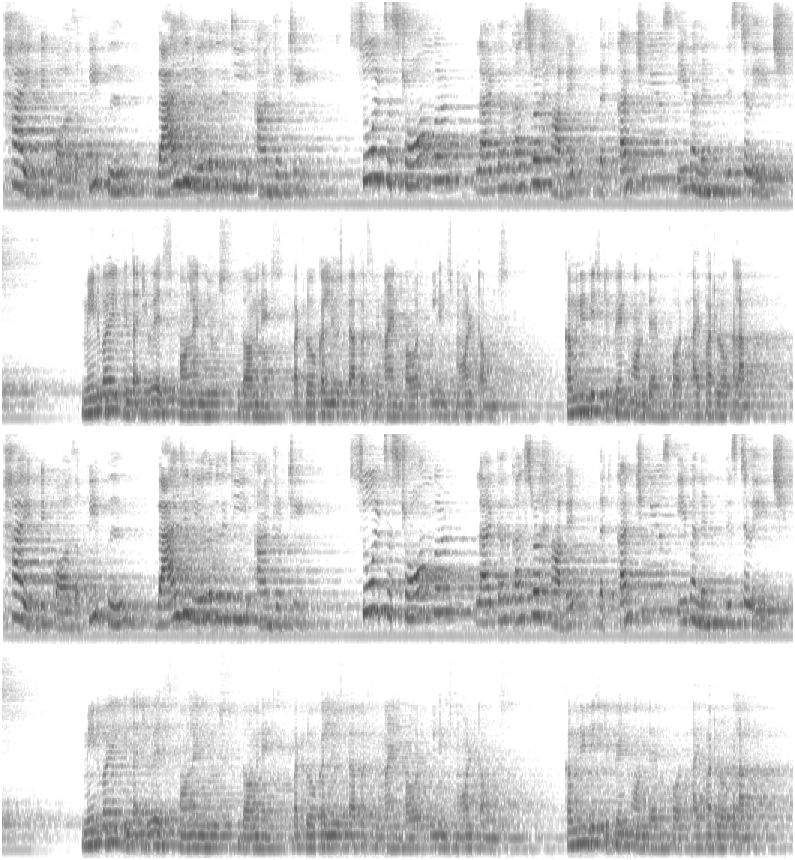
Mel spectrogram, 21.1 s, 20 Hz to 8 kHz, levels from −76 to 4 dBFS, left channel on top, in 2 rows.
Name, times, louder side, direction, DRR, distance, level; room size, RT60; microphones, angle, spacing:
voice 1, 0.0-1.7 2.0-4.0 4.6-10.5, right 1 dB, 10° right, 5 dB, 1.1 m, -30 dB
voice 2, 11.6-17.3 18.0-20.5, left 2 dB, 45° left, 6 dB, 1.7 m, -33 dB
22.5 x 17.0 x 9.5 m, 2.9 s
head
